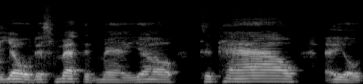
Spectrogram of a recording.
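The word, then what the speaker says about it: Tical: Yo, to cow. Hey, yo, tell her to say it right, man. There's no G at the end.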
